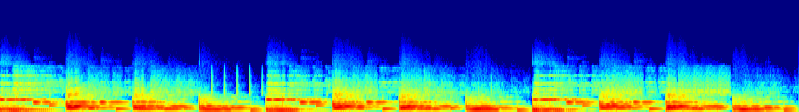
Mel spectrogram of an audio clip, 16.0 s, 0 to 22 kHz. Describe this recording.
Music > Solo instrument
Dark ambient loop 180bpm
Made in FL Studio with Toxic Biohazard and multiple effects, including mishby. Free for anyone to use in whatever you'd like :)
Darkambient, horror, freaky, ambient, loop, LFO, 180bpm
